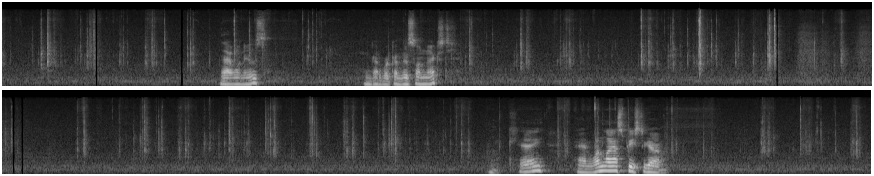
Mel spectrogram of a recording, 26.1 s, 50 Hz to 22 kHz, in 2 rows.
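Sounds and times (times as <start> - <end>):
puzzle cube clicking and turning: 0.0 - 3.8, 4.4 - 5.0, 6.9 - 11.6, 14.2 - 20.2, 21.4 - 21.7, 24.4 - 26.0.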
